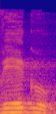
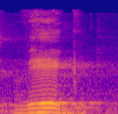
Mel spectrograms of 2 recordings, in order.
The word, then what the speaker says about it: vague: So the junior Swami said that, Maharaj, that pronunciation is not vegu, it is vague.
